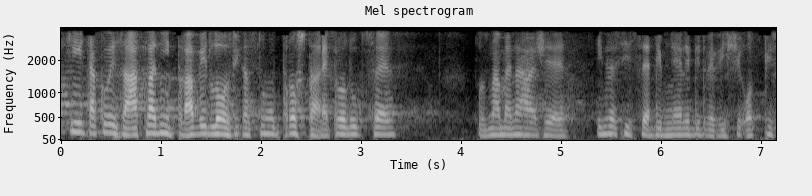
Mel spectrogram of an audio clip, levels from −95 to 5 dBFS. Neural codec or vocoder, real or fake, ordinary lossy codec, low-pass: codec, 16 kHz in and 24 kHz out, 1.1 kbps, FireRedTTS-2 codec; fake; MP3, 32 kbps; 3.6 kHz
